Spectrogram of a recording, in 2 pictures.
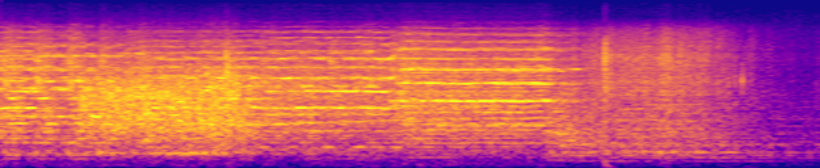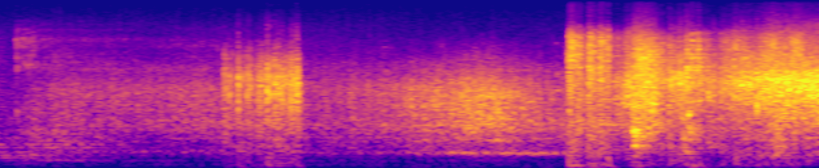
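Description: Film background music that thins out about halfway through. A brief crack comes about eight seconds in, then a loud run of cracking and crashing near the end as a large tree falls across a road.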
